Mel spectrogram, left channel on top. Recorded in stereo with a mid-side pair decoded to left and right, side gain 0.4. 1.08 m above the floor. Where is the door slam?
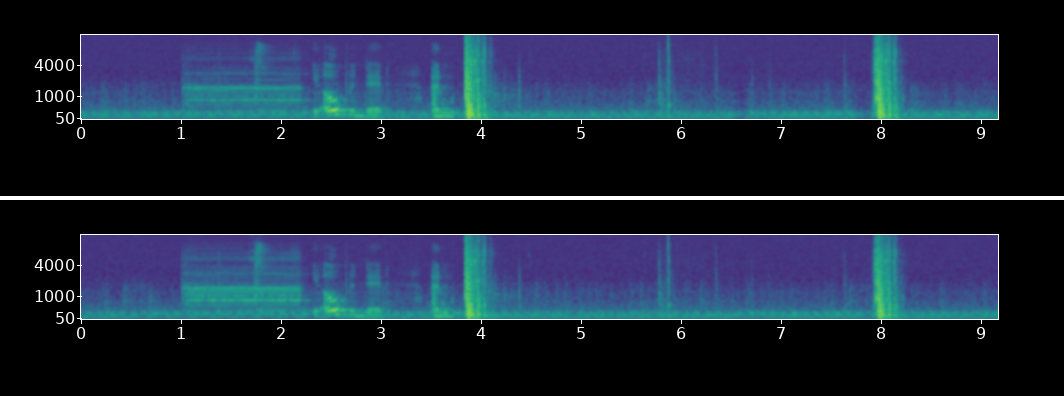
20° left, 0.6 m.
